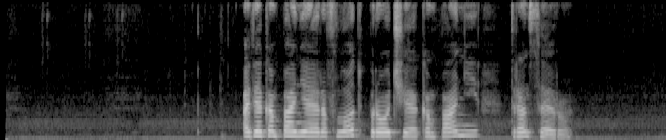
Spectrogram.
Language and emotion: Russian, neutral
